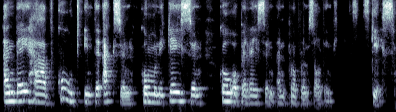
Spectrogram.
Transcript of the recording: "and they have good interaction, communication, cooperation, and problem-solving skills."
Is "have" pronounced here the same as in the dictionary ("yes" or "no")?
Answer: yes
